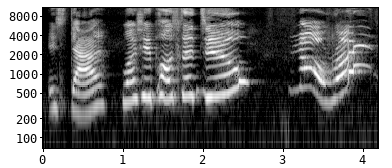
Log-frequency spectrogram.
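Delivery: high, loud, crying-out question; loud high worried plea; excited worry. Real, not acted. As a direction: fret at the top of the voice.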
